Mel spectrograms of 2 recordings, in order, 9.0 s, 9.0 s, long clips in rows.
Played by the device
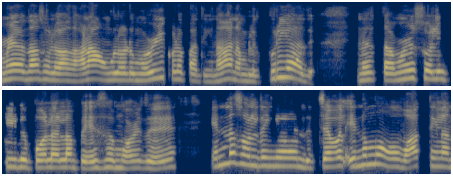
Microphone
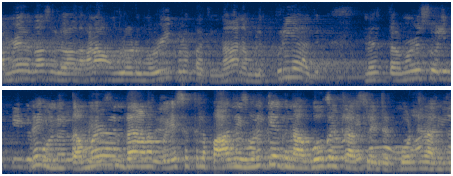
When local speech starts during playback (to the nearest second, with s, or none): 5 s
